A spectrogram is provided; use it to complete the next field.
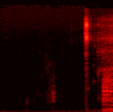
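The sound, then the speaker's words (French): A quiet, small sip of water: faint wet mouth sounds, a sharp little click, then a short breathy gulp or exhale to finish. No one speaks. “Je vais prendre une petite gorgée d'eau.”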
